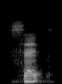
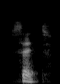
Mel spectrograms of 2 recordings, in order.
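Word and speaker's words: sept: number do we have set okay so here the p is silent set okay then we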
